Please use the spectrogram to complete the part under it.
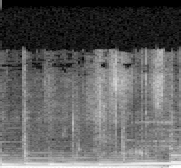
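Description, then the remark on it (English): Soft papery rustles and brief crinkles as pages of a journal are turned while it is read aloud, fairly quiet, heard over a steady sustained musical drone. “These can't be my words, and I'm sorry you hear my pages turning, but know that I am truly reading from this journal.”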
